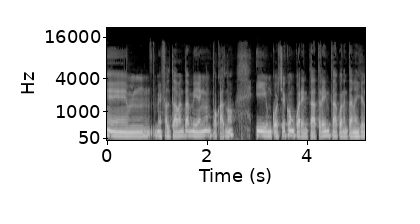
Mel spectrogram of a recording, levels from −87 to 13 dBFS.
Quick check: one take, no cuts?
no; 1 cut; at 2.3 s

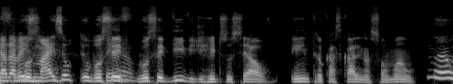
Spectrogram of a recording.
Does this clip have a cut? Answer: no; 0 cuts

